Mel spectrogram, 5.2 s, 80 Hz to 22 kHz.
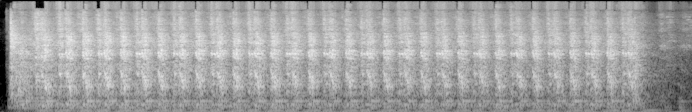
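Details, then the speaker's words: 1998 Harley-Davidson Sportster sitting 2-3 years, fuel on, enrichener out, in neutral: starter cranks steadily about three and a half beats a second for five seconds but never fires; crank no start, owner suspects carburetor not getting gas. "I got a feeling it's not getting gas. Like, what the hell is going on here? It's not getting gas."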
